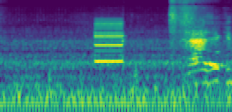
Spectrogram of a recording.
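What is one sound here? A warning chime beeps briefly.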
